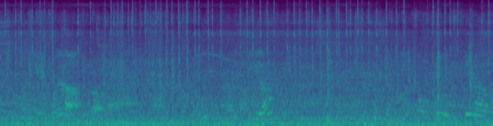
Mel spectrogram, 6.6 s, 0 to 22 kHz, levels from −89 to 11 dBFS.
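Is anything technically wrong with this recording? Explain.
No technical faults are audible.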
